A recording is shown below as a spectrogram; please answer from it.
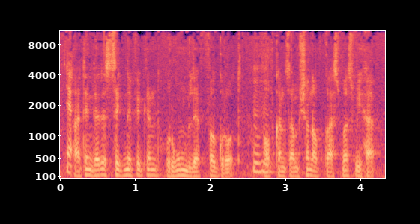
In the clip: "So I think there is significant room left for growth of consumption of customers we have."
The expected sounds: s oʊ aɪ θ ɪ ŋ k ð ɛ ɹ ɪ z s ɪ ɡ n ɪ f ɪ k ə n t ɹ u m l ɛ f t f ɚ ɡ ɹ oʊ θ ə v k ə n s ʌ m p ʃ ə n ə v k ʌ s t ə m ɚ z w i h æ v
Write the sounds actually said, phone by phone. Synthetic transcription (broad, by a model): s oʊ aɪ t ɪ ŋ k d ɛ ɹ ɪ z s ɪ ɡ n ɪ f ɪ k ə n t ɹ u m l ɛ f t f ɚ ɡ ɹ oʊ t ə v k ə n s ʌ m p ʃ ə n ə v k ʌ s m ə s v i h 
